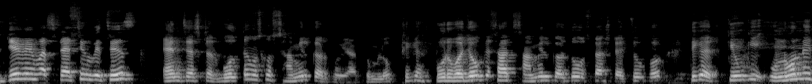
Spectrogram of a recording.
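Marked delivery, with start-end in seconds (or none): 0.0-2.2 slow, raised Shakespeare reading; slow recitation. Shown as a demonstration. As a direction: read it out slowly and a bit higher. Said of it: "second citizen".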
